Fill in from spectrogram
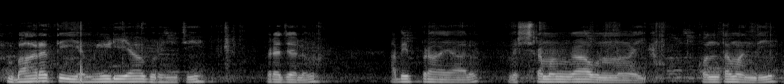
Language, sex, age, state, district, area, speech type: Telugu, male, 18-30, Andhra Pradesh, Annamaya, rural, spontaneous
